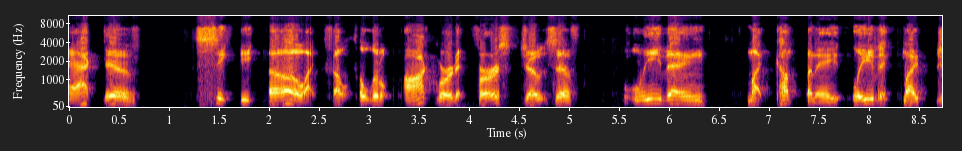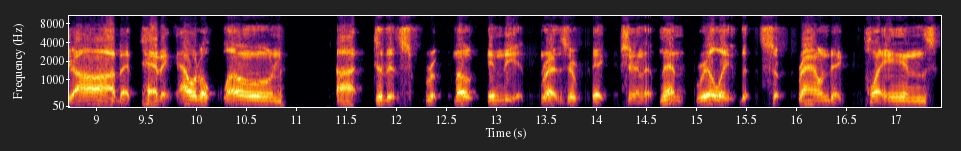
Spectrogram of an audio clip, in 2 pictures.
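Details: Adult male who acquired a rare neurological voice disorder in 2012 that made speaking difficult, still audibly present years later; neurological voice disorder.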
